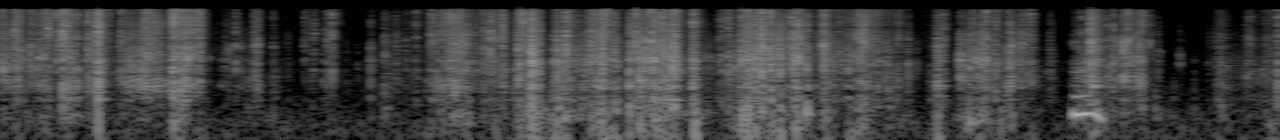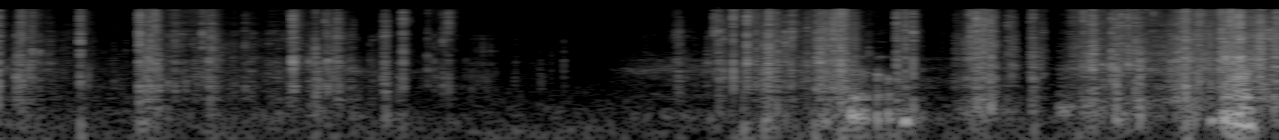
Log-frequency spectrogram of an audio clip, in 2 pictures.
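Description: Thin plastic gift bag crinkling and crackling as hands open it and rummage through its contents, with a brief lull about nine seconds in.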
